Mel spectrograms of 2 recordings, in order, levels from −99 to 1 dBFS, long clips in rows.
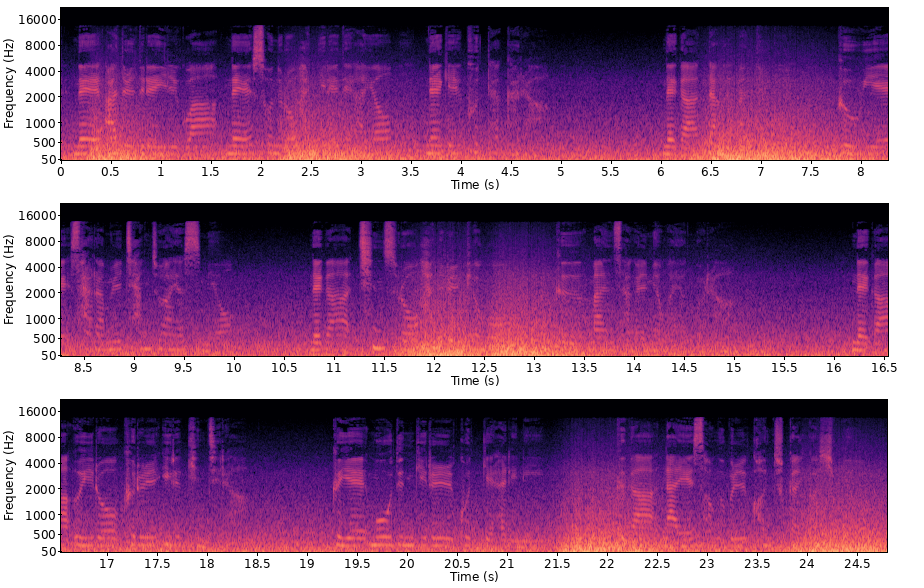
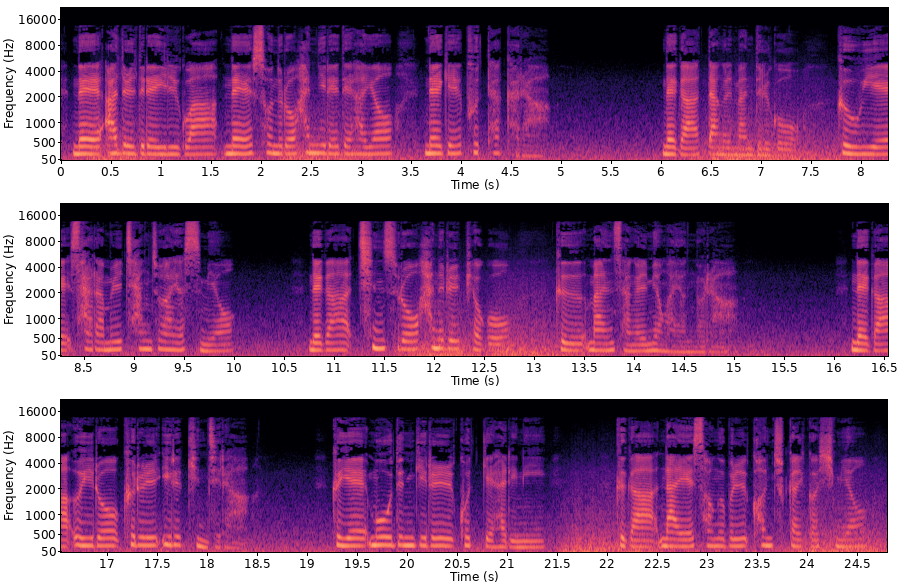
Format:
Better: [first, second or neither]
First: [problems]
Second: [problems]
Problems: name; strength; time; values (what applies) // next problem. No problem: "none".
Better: second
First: wind noise on the microphone; heavy; 1 dB above the speech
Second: wind noise on the microphone; occasional gusts; 20 dB below the speech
